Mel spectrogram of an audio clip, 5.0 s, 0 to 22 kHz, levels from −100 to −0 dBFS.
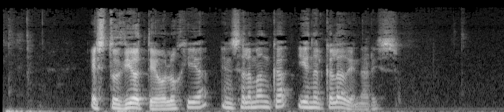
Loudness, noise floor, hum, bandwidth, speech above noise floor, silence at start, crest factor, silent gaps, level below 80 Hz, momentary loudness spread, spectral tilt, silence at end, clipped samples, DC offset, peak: -21 LUFS; -57 dBFS; none; 16.5 kHz; 36 dB; 0.05 s; 20 dB; none; -44 dBFS; 9 LU; -4 dB/octave; 1.05 s; under 0.1%; under 0.1%; -2 dBFS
